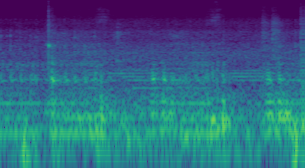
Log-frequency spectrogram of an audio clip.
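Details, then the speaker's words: Hanabishi stand fan that hums when plugged in: steady low electrical hum as the motor barely turns, with light handling knocks; bushing suspected seized and weak capacitor suspected; not confirmed. "so Okay naman yung motor niya oh kaso mukhang naiipit lang yung kanyang bushing"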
